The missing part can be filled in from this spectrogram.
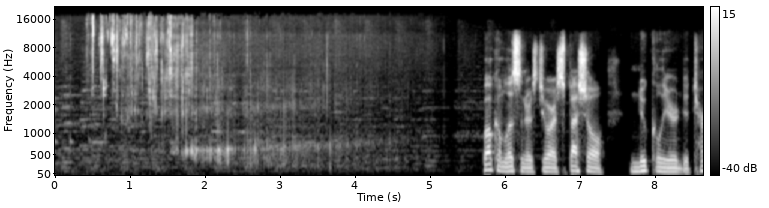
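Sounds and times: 
Irish whiskey pouring into a glass: 0:00.4 - 0:04.9
speech: 0:05.7 - 0:08.6.

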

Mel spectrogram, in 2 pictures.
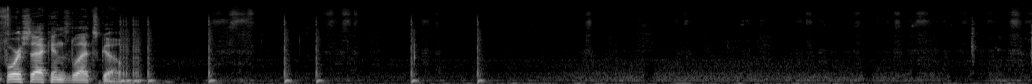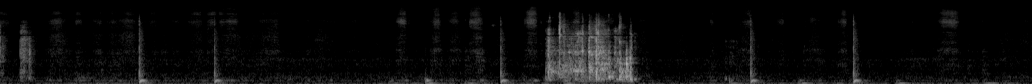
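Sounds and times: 
speech: 0:00.0 - 0:01.5
pen scratching and tapping on paper while drawing: 0:02.0 - 0:04.9, 0:05.8 - 0:15.8, 0:19.6 - 0:20.6.

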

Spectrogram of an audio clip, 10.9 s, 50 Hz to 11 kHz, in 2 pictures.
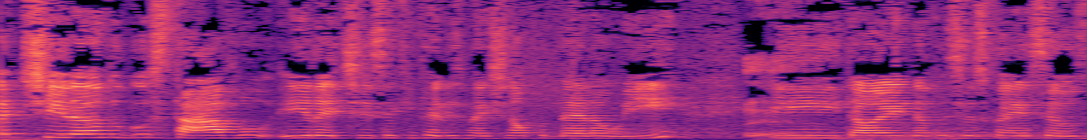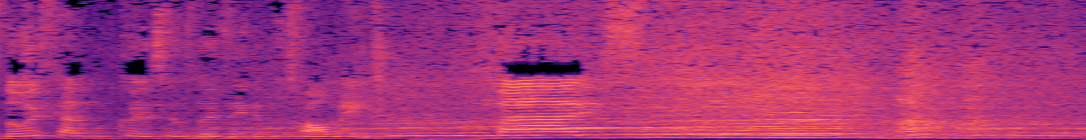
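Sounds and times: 
speech: 0:00.1 - 0:10.6
motorcycle engine passing by outside: 0:06.5 - 0:10.8.

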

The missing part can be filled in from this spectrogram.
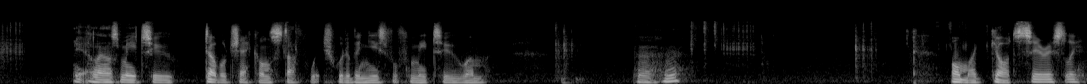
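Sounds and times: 
dice rattling during a tabletop role-playing game: 0:00.0 - 0:00.3, 0:06.9 - 0:07.6, 0:08.6 - 0:08.8
speech: 0:00.7 - 0:05.0, 0:06.4 - 0:07.0, 0:09.5 - 0:10.8.

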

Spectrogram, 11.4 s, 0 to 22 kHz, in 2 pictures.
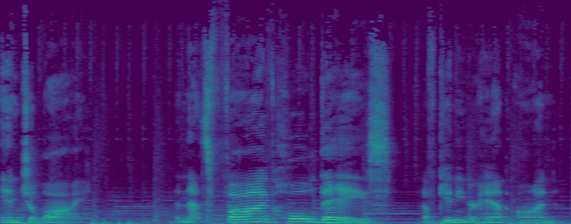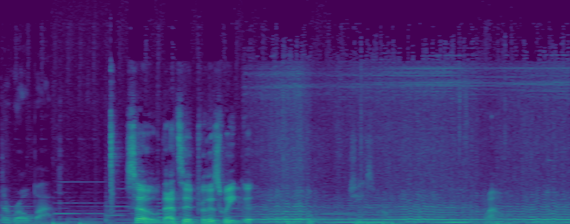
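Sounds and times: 
speech: 0:00.0 - 0:01.0, 0:01.8 - 0:06.4, 0:07.0 - 0:09.8, 0:10.6 - 0:10.9
bee buzzing while hovering: 0:07.9 - 0:11.3.

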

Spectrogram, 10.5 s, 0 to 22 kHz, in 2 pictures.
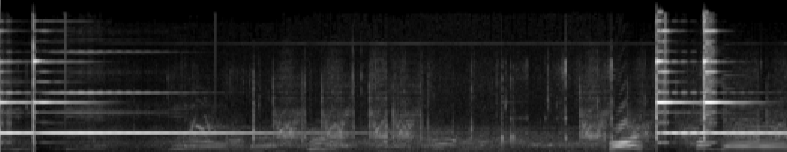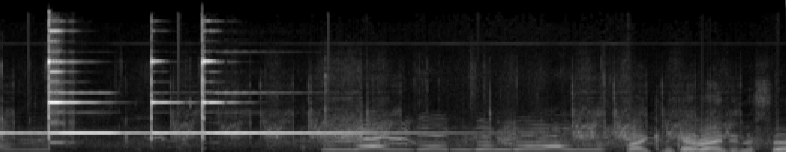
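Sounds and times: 
bicycle-style bell dinging: 0:00.0 - 0:03.2, 0:04.1 - 0:09.5
speech: 0:09.5 - 0:10.4.

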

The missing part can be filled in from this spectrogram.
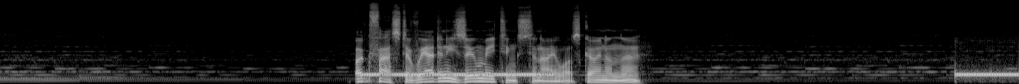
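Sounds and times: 
steady electronic phone line tone on an outgoing call: 0:03.6 - 0:05.6, 0:09.6 - 0:10.1
speech: 0:03.6 - 0:06.5.

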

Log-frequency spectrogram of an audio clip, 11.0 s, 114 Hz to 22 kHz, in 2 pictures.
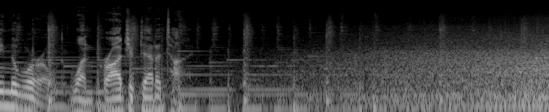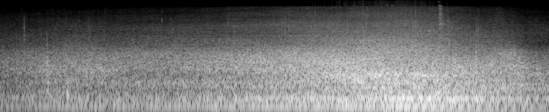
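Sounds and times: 
speech: 0:00.0 - 0:02.2
heavy traffic roar on an eight-lane interstate: 0:02.4 - 0:10.9.

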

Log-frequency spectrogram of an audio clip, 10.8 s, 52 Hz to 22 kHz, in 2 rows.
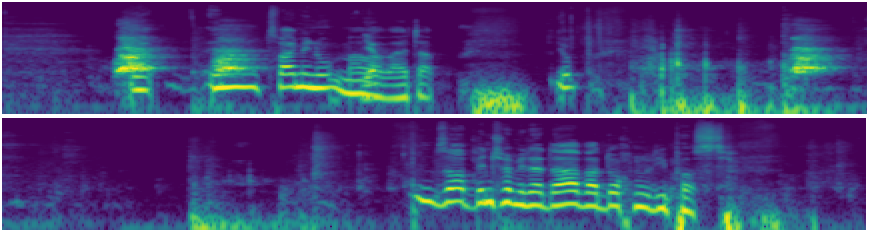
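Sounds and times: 
dog barking: 0:00.7 - 0:01.7, 0:04.9 - 0:05.4
speech: 0:01.6 - 0:02.8, 0:03.4 - 0:03.9, 0:08.1 - 0:10.2.

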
